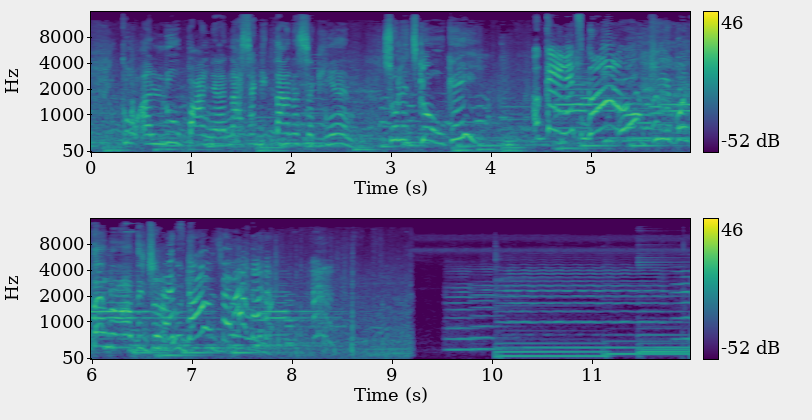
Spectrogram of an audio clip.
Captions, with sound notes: if his land is in the middle of Sagingan? So let’s go, okay? -Okay, let’s go! -Okay, let’s go see him. -Let’s go. [giggles] -Okay, let’s go. [somber music playing]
